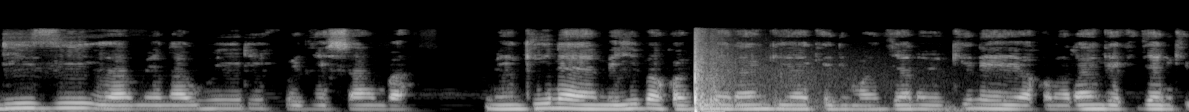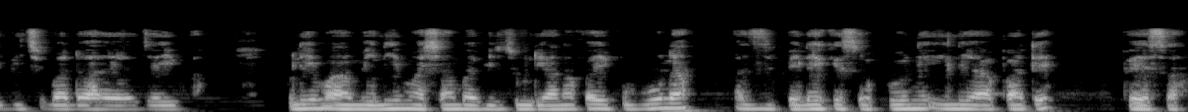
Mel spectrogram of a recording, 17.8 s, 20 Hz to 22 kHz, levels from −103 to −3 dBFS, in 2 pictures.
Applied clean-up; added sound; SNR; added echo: none; Fireworks; -3 dB; reverberation time 0.3 s.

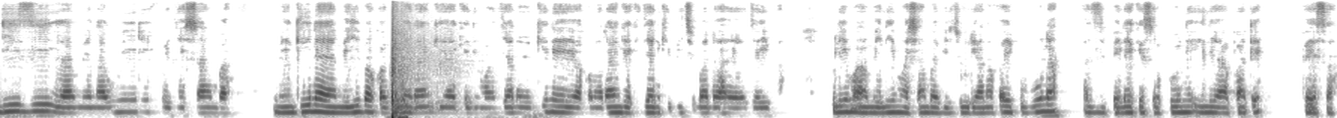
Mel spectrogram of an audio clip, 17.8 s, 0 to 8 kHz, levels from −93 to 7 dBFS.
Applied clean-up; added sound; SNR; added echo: classical method WPE with log-MMSE.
